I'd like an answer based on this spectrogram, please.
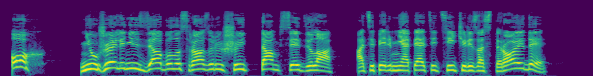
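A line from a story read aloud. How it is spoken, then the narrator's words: Angry whining. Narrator (Russian): Сердито законючил корабль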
